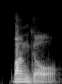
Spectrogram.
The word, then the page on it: bungle: American English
